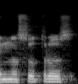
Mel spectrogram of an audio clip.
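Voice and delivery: ordinary talk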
